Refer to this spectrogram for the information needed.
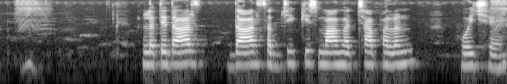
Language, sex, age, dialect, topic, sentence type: Maithili, female, 31-35, Angika, agriculture, question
